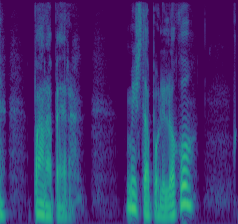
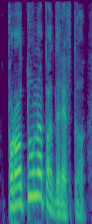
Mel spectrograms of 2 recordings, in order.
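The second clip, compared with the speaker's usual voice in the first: eager insistence; 6 semitones higher, 7 dB louder than usual. Acted. Woman insists, showing her charm.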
